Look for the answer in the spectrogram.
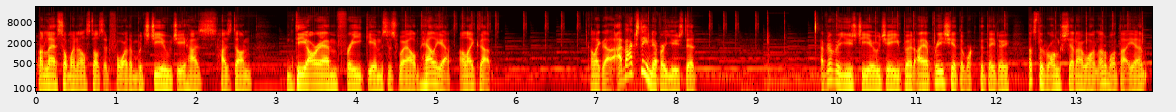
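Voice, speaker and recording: Over soft background music, a gaming streamer speaks a bit quickly in a fairly low voice. He meanders and muses aloud while casually chatting with his audience and reading out their messages.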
